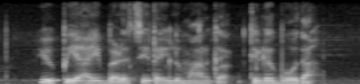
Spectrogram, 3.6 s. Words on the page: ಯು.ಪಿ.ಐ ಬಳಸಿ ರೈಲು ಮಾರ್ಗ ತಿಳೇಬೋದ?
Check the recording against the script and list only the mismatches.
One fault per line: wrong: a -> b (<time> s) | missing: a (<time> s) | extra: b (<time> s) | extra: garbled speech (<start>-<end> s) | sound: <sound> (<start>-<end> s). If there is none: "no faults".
no faults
